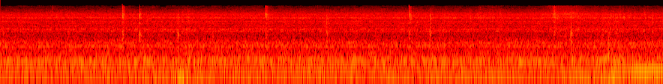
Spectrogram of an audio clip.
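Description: Steady road and engine noise inside a moving car's cabin, with a few faint ticks.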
